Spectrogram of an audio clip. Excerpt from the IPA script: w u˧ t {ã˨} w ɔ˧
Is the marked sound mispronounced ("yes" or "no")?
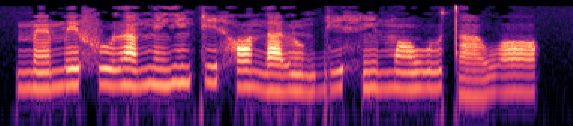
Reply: no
